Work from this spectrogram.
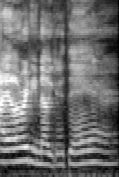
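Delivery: mysterious voice calling out. Voicing a hidden figure who calls visitors to the light: mysterious voice calling out. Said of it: "you suddenly hear a voice going like".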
